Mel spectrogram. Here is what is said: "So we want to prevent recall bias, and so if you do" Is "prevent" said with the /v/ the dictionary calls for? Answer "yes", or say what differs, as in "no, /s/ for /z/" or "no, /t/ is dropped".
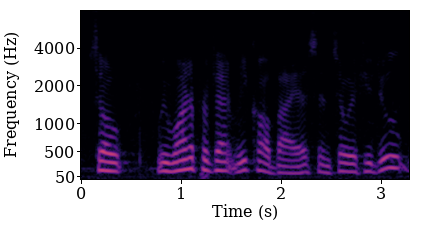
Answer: yes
